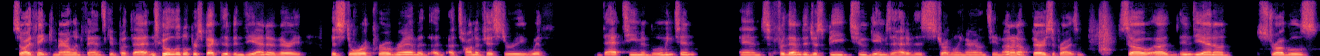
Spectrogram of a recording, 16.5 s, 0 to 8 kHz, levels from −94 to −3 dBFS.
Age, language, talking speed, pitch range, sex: 20-39, English, 185 wpm, 125-160 Hz, male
